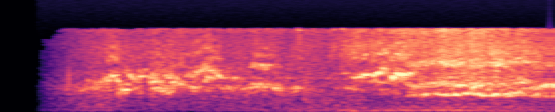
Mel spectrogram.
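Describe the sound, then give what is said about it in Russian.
A grey BMW speeds past in the oncoming lane, its engine noise swelling as it rushes by, with a tire-squeal tone toward the end. “Истерично сигналя, выскочив на встречную полосу, мимо пронесся серый БМВ.”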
